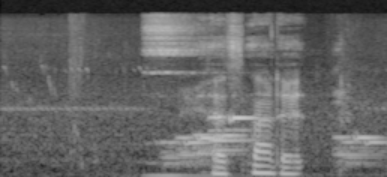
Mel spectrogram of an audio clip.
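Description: A soft chime plays as a menu opens.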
